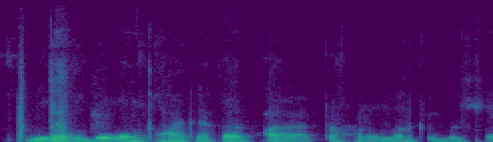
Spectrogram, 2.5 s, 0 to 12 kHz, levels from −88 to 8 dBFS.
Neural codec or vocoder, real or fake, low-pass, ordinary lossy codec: codec, 24 kHz, 1.5 kbps, HILCodec; fake; 10.8 kHz; Opus, 16 kbps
